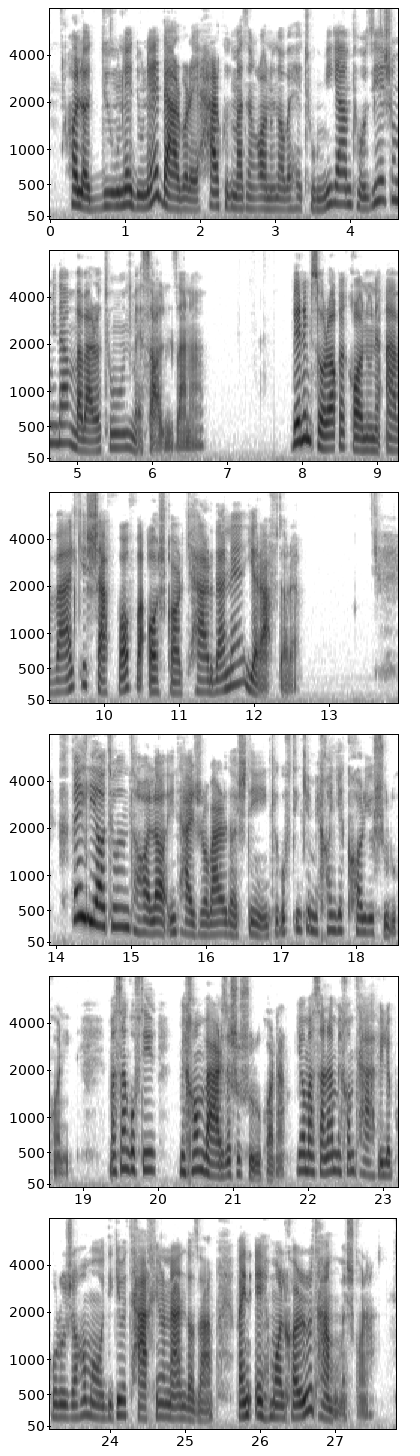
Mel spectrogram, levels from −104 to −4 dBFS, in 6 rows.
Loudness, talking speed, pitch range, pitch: -26 LUFS, 150 wpm, 170-240 Hz, 195 Hz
